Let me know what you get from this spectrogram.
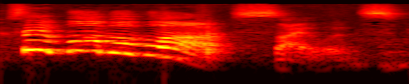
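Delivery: put-on cheery kids' show host coaxing; Dora the Explorer. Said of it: "It's like Dora the Explorer".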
